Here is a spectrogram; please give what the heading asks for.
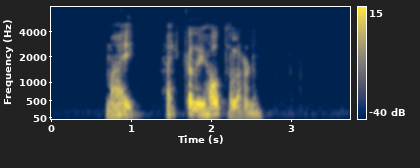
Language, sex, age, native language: Icelandic, male, 30-39, Icelandic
